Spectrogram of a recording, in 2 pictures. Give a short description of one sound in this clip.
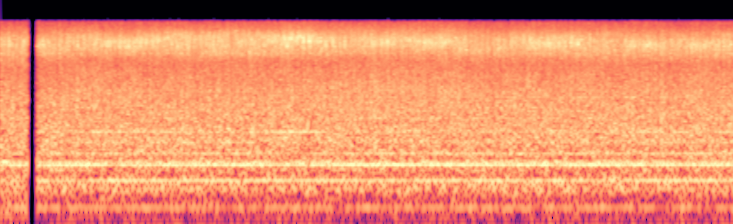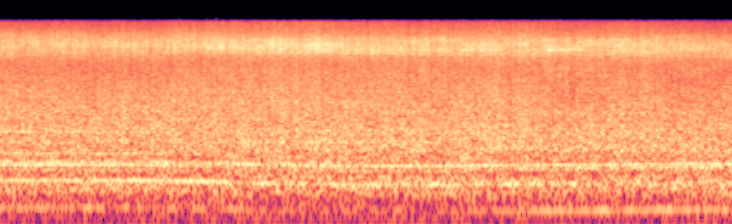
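Wind rushes loudly past the plane.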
